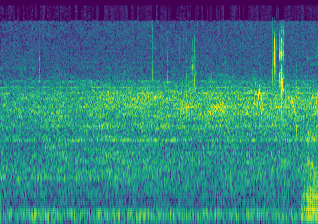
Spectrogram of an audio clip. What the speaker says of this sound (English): Another old livery Jetstar making its way out here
